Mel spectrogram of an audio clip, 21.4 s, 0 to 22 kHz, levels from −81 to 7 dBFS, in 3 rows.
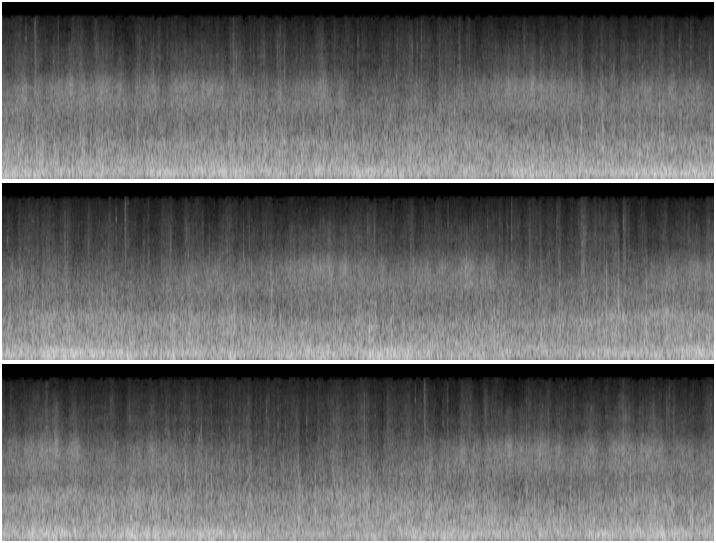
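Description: No technical faults can be heard anywhere in this clip. The sound continues without any break, glitch or disturbance that points to something going wrong in how it was captured or carried.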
